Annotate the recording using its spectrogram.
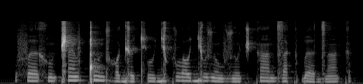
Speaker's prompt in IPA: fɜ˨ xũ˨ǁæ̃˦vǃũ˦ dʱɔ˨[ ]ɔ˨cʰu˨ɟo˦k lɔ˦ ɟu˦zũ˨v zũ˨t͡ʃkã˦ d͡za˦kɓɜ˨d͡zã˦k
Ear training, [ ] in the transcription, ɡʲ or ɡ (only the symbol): ɡʲ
